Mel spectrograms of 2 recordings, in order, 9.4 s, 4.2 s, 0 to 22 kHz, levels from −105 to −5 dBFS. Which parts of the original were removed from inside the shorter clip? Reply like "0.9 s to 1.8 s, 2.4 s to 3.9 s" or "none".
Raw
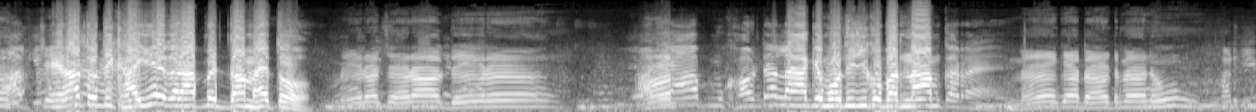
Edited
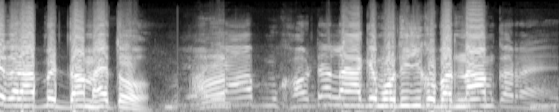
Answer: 2.5 s to 4.6 s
